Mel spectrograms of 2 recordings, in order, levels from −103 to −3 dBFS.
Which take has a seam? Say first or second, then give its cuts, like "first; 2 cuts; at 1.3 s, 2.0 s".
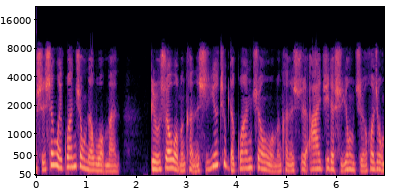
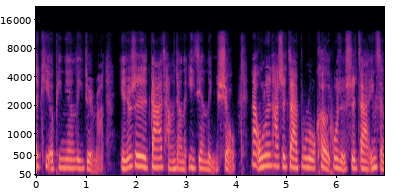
second; 1 cut; at 5.9 s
